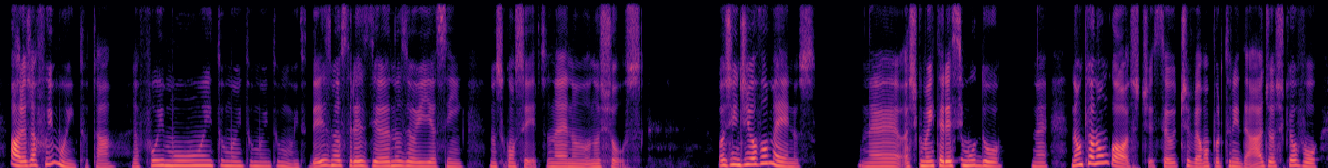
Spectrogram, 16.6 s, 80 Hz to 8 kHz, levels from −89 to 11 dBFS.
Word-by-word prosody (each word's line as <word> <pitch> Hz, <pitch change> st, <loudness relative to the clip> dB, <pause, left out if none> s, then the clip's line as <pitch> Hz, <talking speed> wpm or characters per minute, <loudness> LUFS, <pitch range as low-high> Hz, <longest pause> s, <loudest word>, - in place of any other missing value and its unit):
Olha, 240 Hz, -5 st, +9 dB
eu 210 Hz, -, +3 dB
já 245 Hz, +2 st, +2 dB
fui 280 Hz, +6 st, -4 dB
muito, 160 Hz, -, -3 dB
tá, 155 Hz, +1 st, -7 dB, 0.2 s
já 170 Hz, -, -6 dB
fui 230 Hz, +7 st, 0 dB
muito, 225 Hz, 0 st, +1 dB
muito, 205 Hz, -1 st, -3 dB
muito, 190 Hz, 0 st, -6 dB
muito. 150 Hz, -5 st, -8 dB
Desde 200 Hz, +7 st, +2 dB
os -, -, -3 dB
meus 225 Hz, -1 st, +1 dB
13 210 Hz, -2 st, +1 dB
anos, 200 Hz, +2 st, +1 dB
eu 200 Hz, -2 st, +1 dB
ia, 185 Hz, 0 st, -1 dB
assim, 175 Hz, -2 st, -6 dB, 0.4 s
nos 175 Hz, -2 st, -6 dB
concertos, 175 Hz, -5 st, -6 dB
né, 170 Hz, 0 st, -1 dB
no 155 Hz, -3 st, -3 dB
nos 160 Hz, 0 st, -2 dB
shows. -, -, -7 dB, 1.0 s
Hoje 240 Hz, +3 st, +3 dB
em -, -, +6 dB
dia 260 Hz, +2 st, +4 dB
eu 275 Hz, -, +6 dB
vou 325 Hz, +3 st, +3 dB
menos, 180 Hz, -, 0 dB, 0.5 s
né, 180 Hz, -2 st, -3 dB
acho 175 Hz, -, -4 dB
que -, -, -14 dB
o -, -, +6 dB
meu 210 Hz, -, +5 dB
interesse 215 Hz, +1 st, +4 dB
mudou, 215 Hz, -4 st, +3 dB, 0.4 s
né. 185 Hz, -1 st, -6 dB, 0.3 s
Não 245 Hz, +4 st, +4 dB
que 305 Hz, -, -8 dB
eu 315 Hz, -, +8 dB
não 340 Hz, +3 st, +4 dB
goste, -, -, +1 dB
se -, -, -8 dB
eu 175 Hz, 0 st, -1 dB
tiver 180 Hz, -4 st, -2 dB
uma 185 Hz, -, -1 dB
oportunidade 185 Hz, 0 st, -2 dB
eu -, -, +1 dB
acho 190 Hz, -, -7 dB
que 235 Hz, -, -1 dB
eu 230 Hz, -, +3 dB
vou, 180 Hz, -6 st, -1 dB
195 Hz, 200 wpm, -24 LUFS, 175-225 Hz, 1.0 s, Olha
